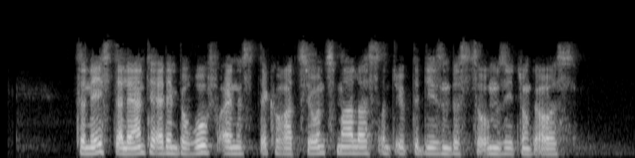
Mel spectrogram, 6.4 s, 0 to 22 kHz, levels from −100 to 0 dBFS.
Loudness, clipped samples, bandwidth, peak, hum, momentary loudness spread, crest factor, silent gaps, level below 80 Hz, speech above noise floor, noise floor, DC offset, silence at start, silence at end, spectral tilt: -29 LUFS; under 0.1%; 7.6 kHz; -8 dBFS; none; 9 LU; 20 dB; none; -76 dBFS; 47 dB; -76 dBFS; under 0.1%; 0.75 s; 0.65 s; -6 dB/octave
